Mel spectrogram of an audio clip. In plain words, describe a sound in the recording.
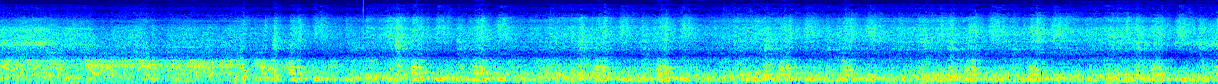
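An electric commuter train rolls into a station.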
